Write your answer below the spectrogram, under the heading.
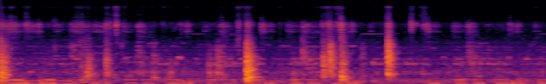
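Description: Clicks and knocks of wiring and plastic loom being handled and pushed into place in a truck's engine bay. The sharpest knocks come right at the start and about two and a half, three and a half and four seconds in.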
